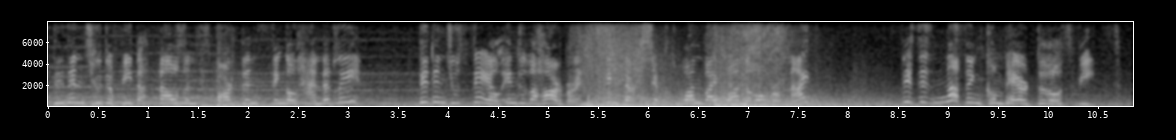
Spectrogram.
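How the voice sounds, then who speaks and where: An actress playing an earnest, defiant young heroine and little sister in a dramatic video game cutscene. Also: female voice, very high-pitched, lively intonation, moderate pace. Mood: hurt, challenging. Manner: emotional, dramatic. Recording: loud music behind the voice.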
